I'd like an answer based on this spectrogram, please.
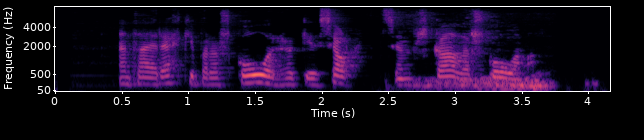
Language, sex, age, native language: Icelandic, female, 30-39, Icelandic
